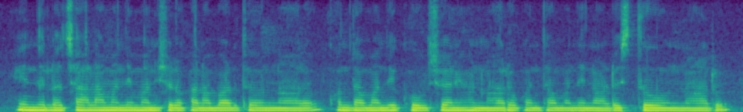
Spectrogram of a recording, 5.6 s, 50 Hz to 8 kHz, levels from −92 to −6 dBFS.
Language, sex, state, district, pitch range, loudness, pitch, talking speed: Telugu, male, Telangana, Hyderabad, 175-185 Hz, -12 LUFS, 180 Hz, 130 wpm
